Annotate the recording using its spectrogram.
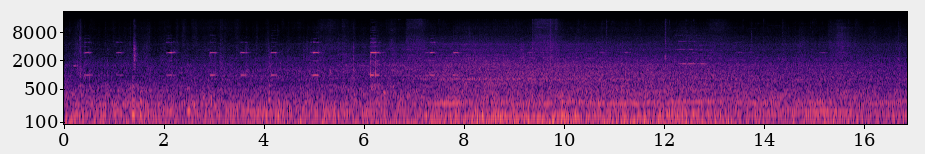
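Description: Short electronic beeps repeating about once or twice a second, from bus fare-card readers as passengers tap out while getting off, over the bus's low engine rumble and crowd noise. The beeps stop after about seven seconds, leaving a steady low hum.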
